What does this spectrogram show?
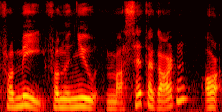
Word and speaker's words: maceta: So for the moment, from me, from the new maceta garden, or maceta garden to be absolute perfectionist, because in Spain the C is pronounced th, maceta garden, I'm going to see you here next week in Granny's garden.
